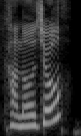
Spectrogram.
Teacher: So it goes up at the end. · Term: pitch accent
